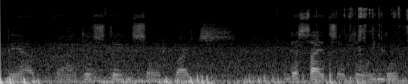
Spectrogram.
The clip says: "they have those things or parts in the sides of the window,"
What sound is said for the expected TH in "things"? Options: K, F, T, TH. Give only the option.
T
